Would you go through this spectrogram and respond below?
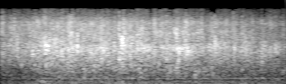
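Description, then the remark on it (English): A steady burst of audience applause, many hands clapping together in a dense, continuous patter at moderate volume for about three seconds, with no voices standing out. “There, now you can applaud.”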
